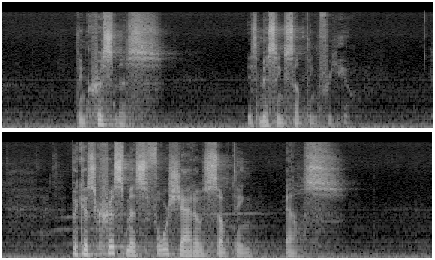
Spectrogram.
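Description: A middle-aged man speaks calmly through a microphone, in bursts with pauses.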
